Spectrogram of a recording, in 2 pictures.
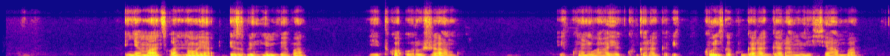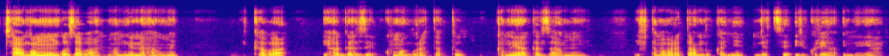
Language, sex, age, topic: Kinyarwanda, male, 18-24, agriculture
